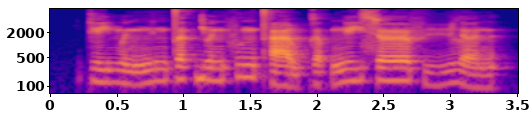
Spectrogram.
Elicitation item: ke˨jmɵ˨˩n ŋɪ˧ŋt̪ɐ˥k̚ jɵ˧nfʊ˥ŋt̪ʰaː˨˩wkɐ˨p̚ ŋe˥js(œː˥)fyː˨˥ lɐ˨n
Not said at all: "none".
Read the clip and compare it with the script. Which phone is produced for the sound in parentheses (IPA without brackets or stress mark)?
œː˥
